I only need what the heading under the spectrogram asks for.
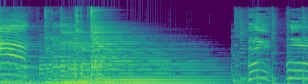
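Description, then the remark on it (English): Several cats meow at once in an overlapping, wavering chorus, their cries merging into a long sustained wail before a fresh burst of loud meows. “What about all these cats?”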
